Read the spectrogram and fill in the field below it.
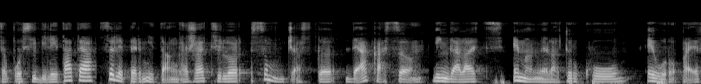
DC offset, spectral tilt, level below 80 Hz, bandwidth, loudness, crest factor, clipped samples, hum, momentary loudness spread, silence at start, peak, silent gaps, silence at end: under 0.1%; -5.5 dB/octave; -42 dBFS; 7.6 kHz; -21 LUFS; 18 dB; under 0.1%; none; 6 LU; 0 s; -2 dBFS; none; 0 s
